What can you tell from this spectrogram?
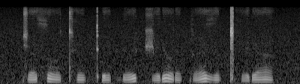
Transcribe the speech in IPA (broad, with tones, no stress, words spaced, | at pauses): cə˨˥θo˨tʰø˨ kʼɪ˨ ɠø˧˥˧ t͡ʃɪ˨˥ɾʲo˨ɾə˦˨kœ˧˥˧ ðɪ˦˨ǀʰɪ˨˥ɾʲɐ˧˥˧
